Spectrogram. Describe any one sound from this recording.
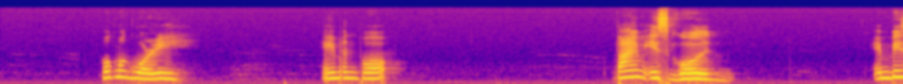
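A young woman speaks slowly into a microphone, with long pauses.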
